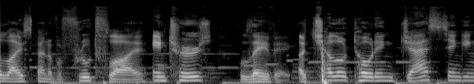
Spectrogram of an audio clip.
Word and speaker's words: Laufey: Born Lee Lin Hter, pronounced Ley, not Loafy.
